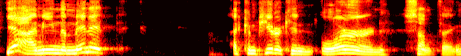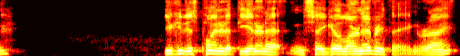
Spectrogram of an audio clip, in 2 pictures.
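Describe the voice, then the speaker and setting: A man's voice: medium pitch, expressive, moderate pace, gravelly, long pauses, husky, dry recording. A man hosting an interview podcast, asking long, curious questions and thinking aloud as he goes. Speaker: podcast host.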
